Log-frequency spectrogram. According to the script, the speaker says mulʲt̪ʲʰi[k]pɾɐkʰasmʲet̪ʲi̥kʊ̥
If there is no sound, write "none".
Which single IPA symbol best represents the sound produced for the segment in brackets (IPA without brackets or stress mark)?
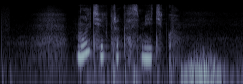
k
